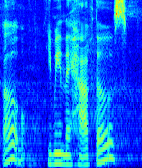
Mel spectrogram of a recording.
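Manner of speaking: put-on bone-dry, unamused deadpan tone. Retelling a sister's friend's reply about ethics courses: imitating a deadpan remark. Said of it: "Deadpan, she just says".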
